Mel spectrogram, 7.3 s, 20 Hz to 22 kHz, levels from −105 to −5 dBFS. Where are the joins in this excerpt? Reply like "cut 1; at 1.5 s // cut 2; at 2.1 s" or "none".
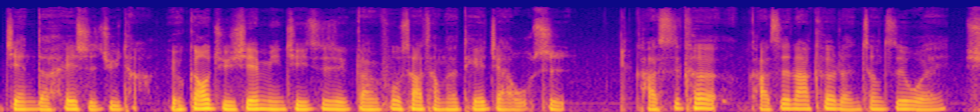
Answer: cut 1; at 1.2 s // cut 2; at 4.7 s // cut 3; at 5.5 s

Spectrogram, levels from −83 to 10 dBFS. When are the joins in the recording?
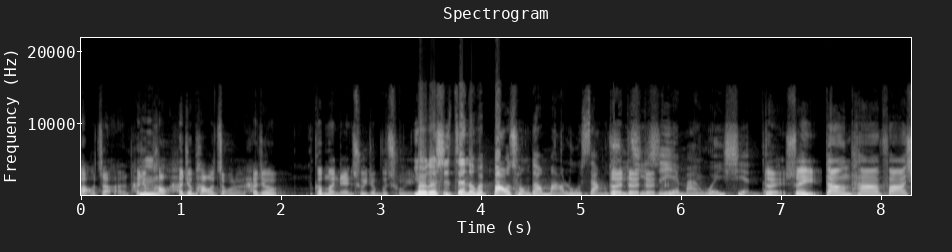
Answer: cut 1; at 7.4 s

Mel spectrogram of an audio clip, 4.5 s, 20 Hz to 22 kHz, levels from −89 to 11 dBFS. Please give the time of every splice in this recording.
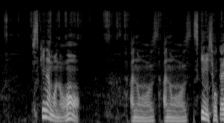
cut 1; at 3.2 s

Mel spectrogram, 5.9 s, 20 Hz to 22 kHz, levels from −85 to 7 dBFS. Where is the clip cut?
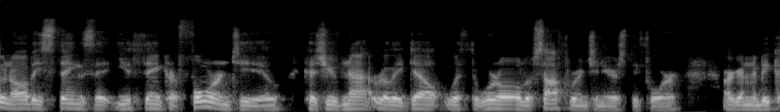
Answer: cut 1; at 2.2 s

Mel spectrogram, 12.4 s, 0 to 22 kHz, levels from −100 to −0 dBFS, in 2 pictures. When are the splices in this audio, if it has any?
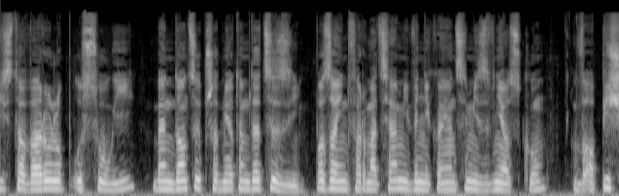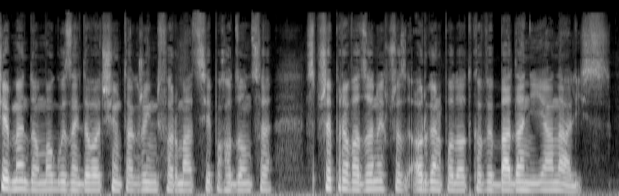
cut 1; at 3.1 s

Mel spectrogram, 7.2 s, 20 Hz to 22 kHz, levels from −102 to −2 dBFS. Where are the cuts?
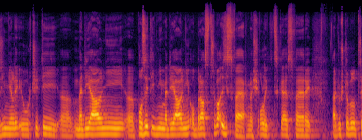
cut 1; at 4.5 s // cut 2; at 5.1 s

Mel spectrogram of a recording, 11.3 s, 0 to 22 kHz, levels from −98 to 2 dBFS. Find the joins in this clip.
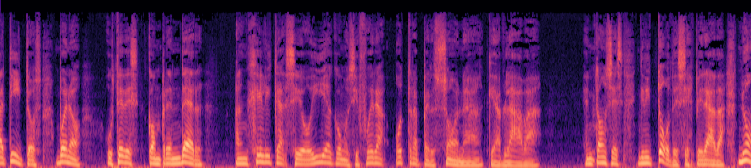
none

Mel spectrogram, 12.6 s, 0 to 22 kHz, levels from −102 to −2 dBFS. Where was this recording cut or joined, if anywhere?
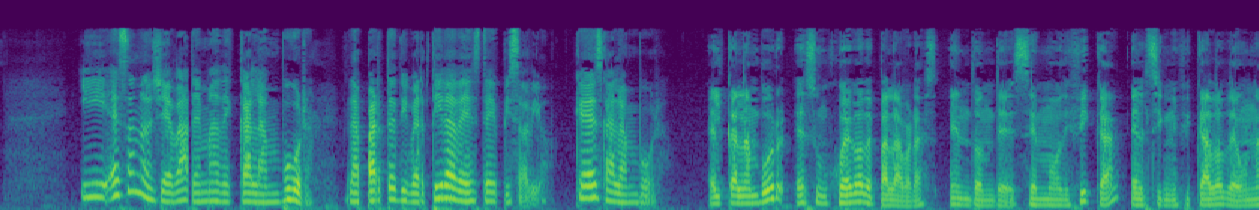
cut 1; at 1.9 s // cut 2; at 3.4 s // cut 3; at 6.0 s // cut 4; at 11.3 s

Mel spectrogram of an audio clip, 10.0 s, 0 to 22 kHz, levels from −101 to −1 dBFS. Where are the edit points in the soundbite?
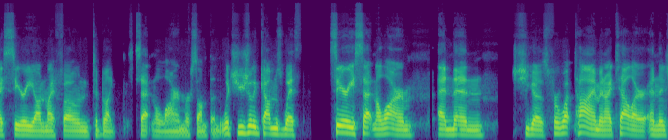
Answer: none

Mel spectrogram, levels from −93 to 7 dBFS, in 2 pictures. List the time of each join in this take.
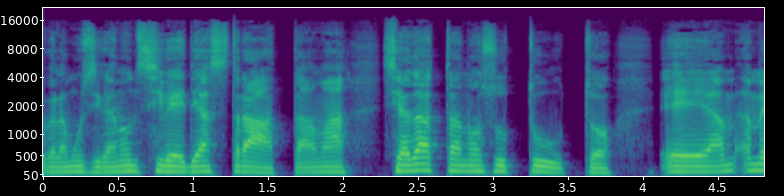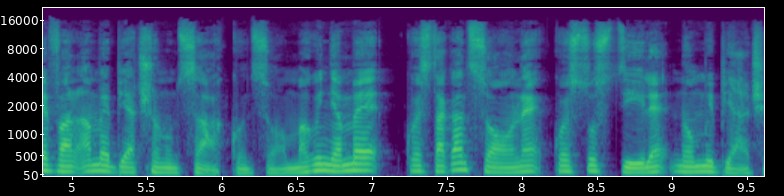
none

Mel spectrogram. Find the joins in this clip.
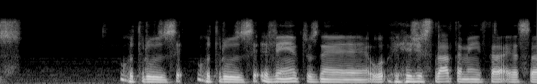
cut 1; at 1.8 s

